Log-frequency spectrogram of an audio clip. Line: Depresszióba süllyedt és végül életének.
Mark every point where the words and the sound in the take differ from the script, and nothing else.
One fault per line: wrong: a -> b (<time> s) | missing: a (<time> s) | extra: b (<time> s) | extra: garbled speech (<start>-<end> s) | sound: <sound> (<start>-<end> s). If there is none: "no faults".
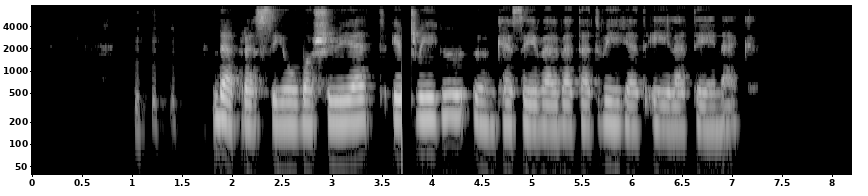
sound: laugh (1.0-1.5 s)
sound: dropout (3.7-3.8 s)
extra: önkezével vetett véget (4.4 s)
